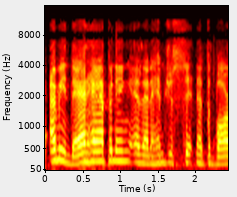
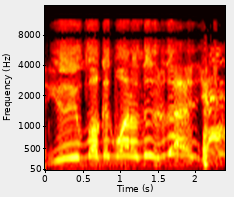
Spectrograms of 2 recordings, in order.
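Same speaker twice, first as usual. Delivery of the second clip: mock angry shout; 10 semitones higher than usual. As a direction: bark it like picking a fight. [name] squares up to Sophia's man.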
